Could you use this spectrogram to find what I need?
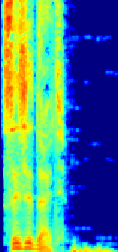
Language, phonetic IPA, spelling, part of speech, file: Russian, [səzʲɪˈdatʲ], созидать, verb, Ru-созидать.ogg
- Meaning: 1. to create 2. to build, to erect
